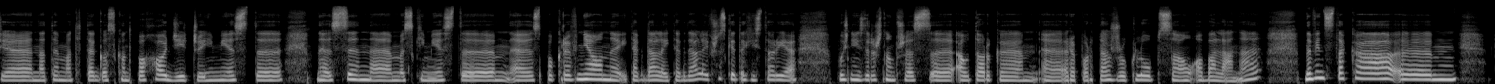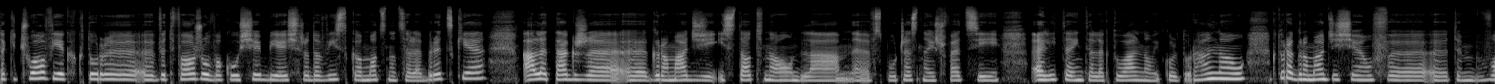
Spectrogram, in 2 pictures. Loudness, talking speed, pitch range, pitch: -24 LUFS, 120 wpm, 190-230 Hz, 205 Hz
